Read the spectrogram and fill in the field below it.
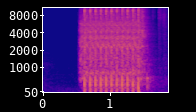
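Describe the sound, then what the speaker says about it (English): An Echo 1 Red Star AK47 airsoft electric rifle on an 8.4 volt battery fires a single full-auto burst of about a dozen rapid, evenly spaced mechanical shots, loud and close, lasting roughly one second before cutting off. "Let's go for full auto, see how many rounds per second we're going to get."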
